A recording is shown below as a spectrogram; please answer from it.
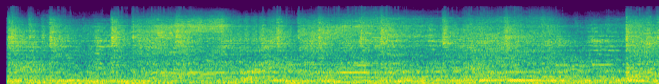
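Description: Metalcore band playing live at full volume, heard from the crowd: a dense, unbroken wall of distorted guitars and drums that cuts in abruptly mid-song.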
